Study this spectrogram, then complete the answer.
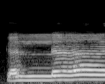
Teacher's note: لام الف مد ہے الف سے پہلے زبر آپ نے لام کو کھینچنا ہے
